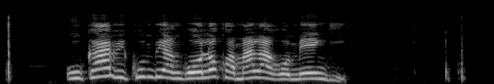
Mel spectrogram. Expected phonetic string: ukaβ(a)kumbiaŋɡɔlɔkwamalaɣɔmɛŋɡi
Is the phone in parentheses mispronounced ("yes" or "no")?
yes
